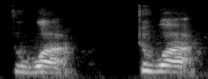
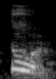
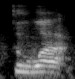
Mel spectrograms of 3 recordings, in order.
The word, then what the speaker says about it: tour: This word is should be pronounced as tour, not as tour. Many say it's tour, but the actual pronunciation is tour.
